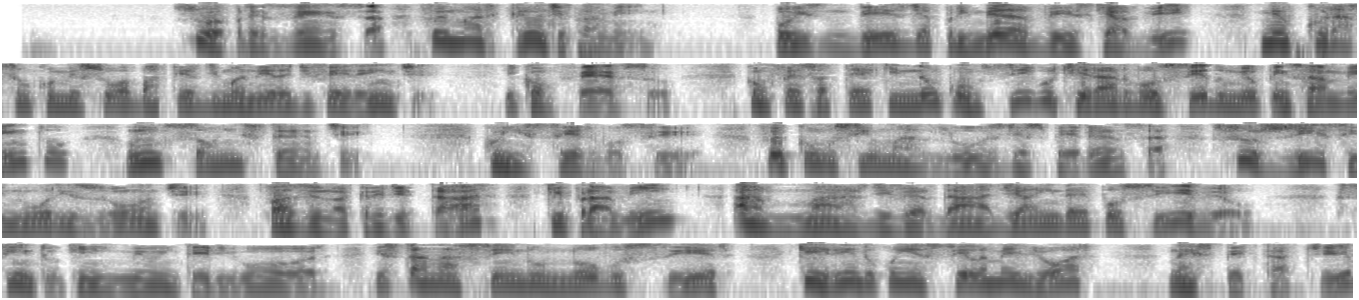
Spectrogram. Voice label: Romântico Masculino

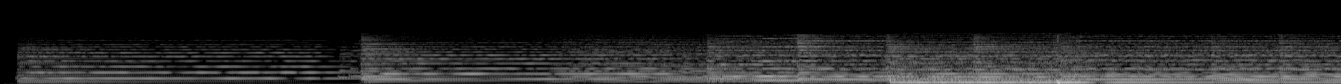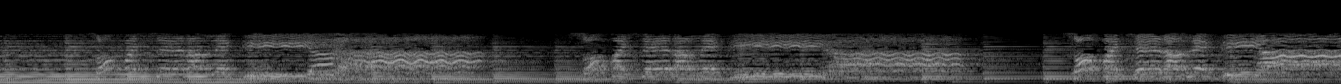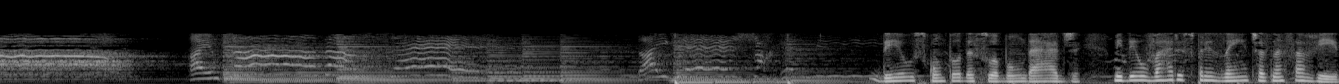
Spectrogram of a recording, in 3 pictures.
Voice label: Mensagem Para Filha Feminino, Gospel; Telemensagens; Telemensagens 2017

